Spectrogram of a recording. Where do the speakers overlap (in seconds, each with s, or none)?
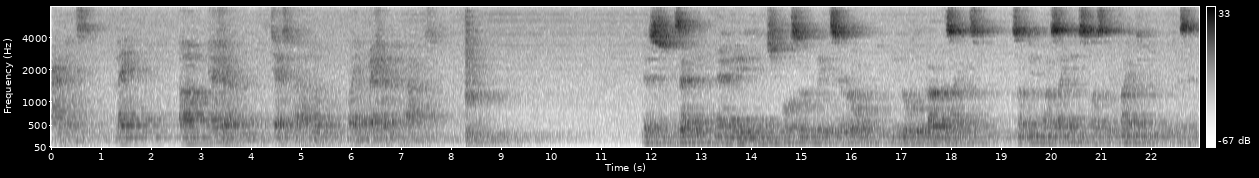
none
